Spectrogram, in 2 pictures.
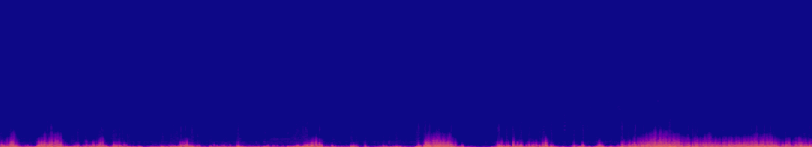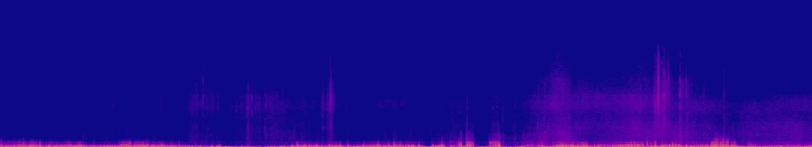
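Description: Wind buffets the microphone in loud, gusty rumbles.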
